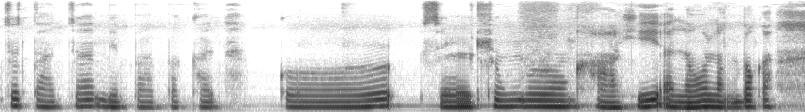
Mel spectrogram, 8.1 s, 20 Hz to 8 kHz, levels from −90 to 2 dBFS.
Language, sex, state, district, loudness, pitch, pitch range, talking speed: Mizo, female, Mizoram, Aizawl, -17 LUFS, 165 Hz, 155-175 Hz, 105 wpm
